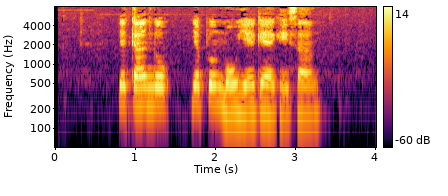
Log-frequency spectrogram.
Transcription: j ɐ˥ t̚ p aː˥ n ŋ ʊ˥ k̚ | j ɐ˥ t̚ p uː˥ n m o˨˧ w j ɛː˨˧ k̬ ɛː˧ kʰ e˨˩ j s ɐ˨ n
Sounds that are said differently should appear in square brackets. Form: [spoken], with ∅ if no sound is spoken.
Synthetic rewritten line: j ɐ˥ t̚ [k] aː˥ n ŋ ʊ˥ k̚ | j ɐ˥ t̚ p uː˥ n m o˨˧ w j ɛː˨˧ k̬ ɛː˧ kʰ e˨˩ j s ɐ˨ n

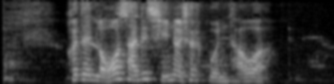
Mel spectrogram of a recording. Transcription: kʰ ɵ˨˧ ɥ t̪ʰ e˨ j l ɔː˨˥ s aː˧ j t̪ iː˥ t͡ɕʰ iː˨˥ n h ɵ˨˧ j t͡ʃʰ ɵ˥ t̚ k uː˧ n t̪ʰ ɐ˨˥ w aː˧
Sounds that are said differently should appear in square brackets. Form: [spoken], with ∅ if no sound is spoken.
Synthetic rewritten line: kʰ ɵ˨˧ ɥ [t̪] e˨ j l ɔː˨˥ s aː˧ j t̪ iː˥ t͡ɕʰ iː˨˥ n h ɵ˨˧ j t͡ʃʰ ɵ˥ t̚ k uː˧ n t̪ʰ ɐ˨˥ w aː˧

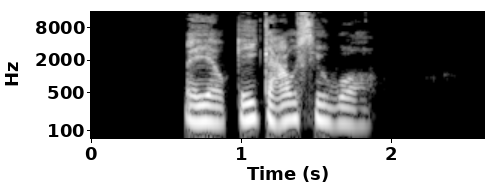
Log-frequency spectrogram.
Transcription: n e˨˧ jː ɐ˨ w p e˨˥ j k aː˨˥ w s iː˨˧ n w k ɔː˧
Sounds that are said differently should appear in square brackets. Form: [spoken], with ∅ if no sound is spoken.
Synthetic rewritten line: n e˨˧ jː ɐ˨ w [k] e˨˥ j k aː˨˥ w s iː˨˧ [∅] w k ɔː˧

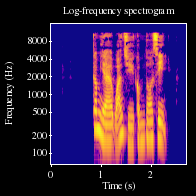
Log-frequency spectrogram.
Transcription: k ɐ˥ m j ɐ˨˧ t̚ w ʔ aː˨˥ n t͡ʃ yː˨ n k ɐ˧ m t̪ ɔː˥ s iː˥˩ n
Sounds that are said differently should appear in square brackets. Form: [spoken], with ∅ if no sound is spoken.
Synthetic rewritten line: k ɐ˥ m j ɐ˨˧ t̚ w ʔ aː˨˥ n t͡ʃ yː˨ [∅] k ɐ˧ m t̪ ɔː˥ s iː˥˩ n

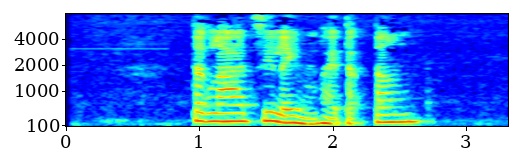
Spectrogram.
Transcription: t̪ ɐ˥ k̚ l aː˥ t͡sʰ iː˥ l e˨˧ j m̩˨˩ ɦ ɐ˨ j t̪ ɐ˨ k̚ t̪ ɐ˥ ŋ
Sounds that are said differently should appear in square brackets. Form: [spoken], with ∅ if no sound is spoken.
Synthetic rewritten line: t̪ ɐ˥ k̚ l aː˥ [t͡s] iː˥ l e˨˧ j m̩˨˩ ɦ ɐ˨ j t̪ ɐ˨ k̚ t̪ ɐ˥ ŋ

